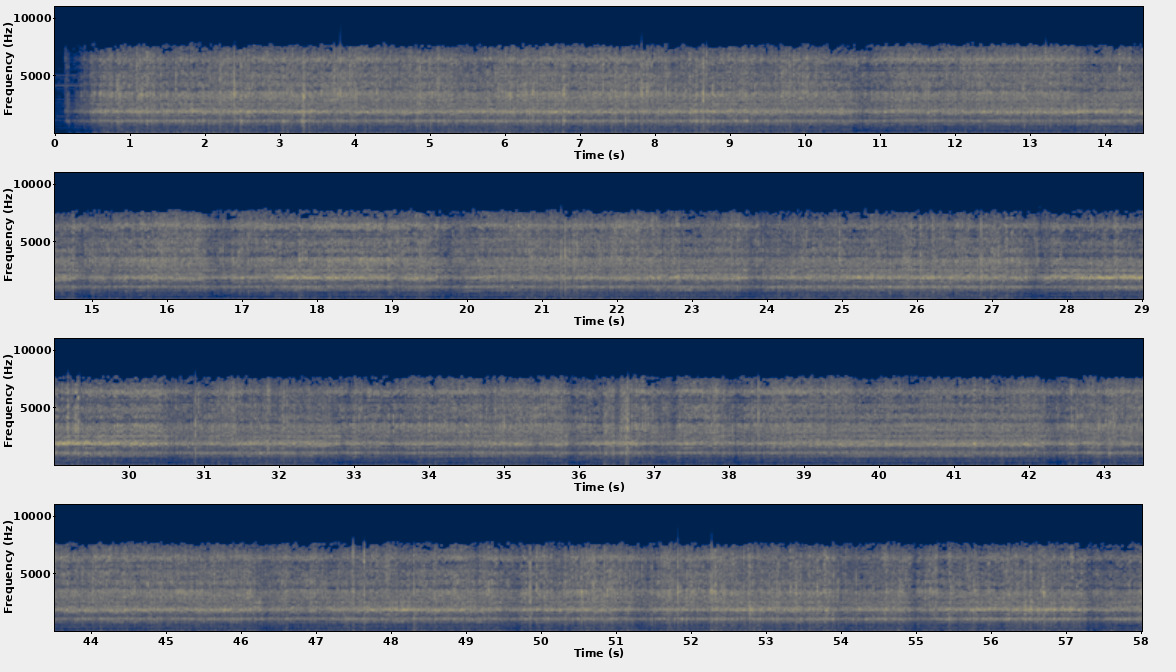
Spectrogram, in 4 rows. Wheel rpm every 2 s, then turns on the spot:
40, 110, 120, 110, 110, 100, 110, 100, 90, 110, 100, 110, 100, 110, 110, 100, 100, 110, 90, 100, 110, 100, 110, 110, 110, 100, 110, 90, 110.
none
